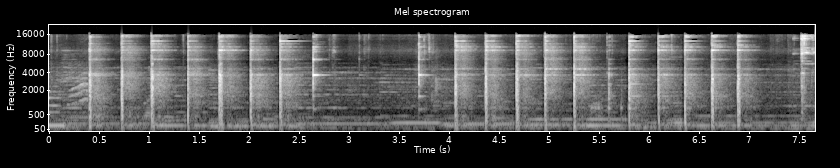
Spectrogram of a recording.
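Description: Hand hammer striking a steel punch on a monel ring piece: quick, ringing metallic taps about three or four a second, with a pause of about a second partway through. Background music plays underneath.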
